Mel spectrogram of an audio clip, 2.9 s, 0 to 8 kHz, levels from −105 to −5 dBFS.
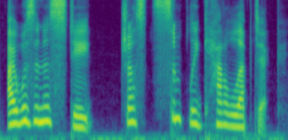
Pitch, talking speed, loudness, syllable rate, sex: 240 Hz, 165 wpm, -20 LUFS, 5.4 syllables/s, female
